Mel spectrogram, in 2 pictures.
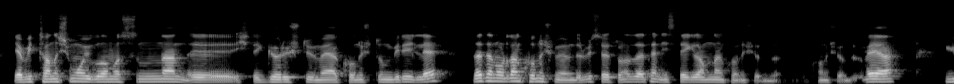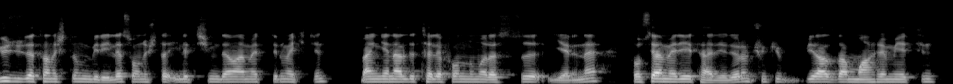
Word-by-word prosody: Ya 115 0 +5
bir 125 0 -2
tanışma 130 +2 +1
uygulamasından, 125 -1 +1
eee, 110 0 +1
işte, 105 - -7
görüştüğüm 115 +1 -1
veya 105 -1 +1
konuştuğum 110 +1 -4
biriyle 125 +6 +1 0.3
zaten 150 +1 +5
oradan 145 +1 +2
konuşmuyorumdur, 115 -7 -3
bir 125 - -5
süre 115 -3 -1
sonra 115 +2 -4
zaten 120 0 0
Instagram'dan 110 0 -1
konuşuyumdur 95 0 -10 0.3
konuşuyorumdur 100 0 -11
veya 130 0 +5 0.4
yüz 140 +3 +1
yüze 135 0 +2
tanıştığım 135 -1 -2
biriyle 115 +2 +1
sonuçta 125 -1 -3
iletişimi 125 0 -5
devam 120 0 +2
ettirmek 120 0 -5
için 130 +2 -11 0.3
ben 125 0 +3
genelde 125 0 +2
telefon 125 0 0
numarası 115 +1 0
yerine 105 +9 -2 0.3
sosyal 130 +3 +5
medyayı 125 0 +2
tercih 100 -2 +1
ediyorum. 120 +6 -1
Çünkü 125 0 -10 0.2
biraz 120 -1 +4
daha 120 - +6
mahremiyetin, 120 +1 -1
120 Hz, 135 wpm, -22 LUFS, 115-125 Hz, 0.4 s, daha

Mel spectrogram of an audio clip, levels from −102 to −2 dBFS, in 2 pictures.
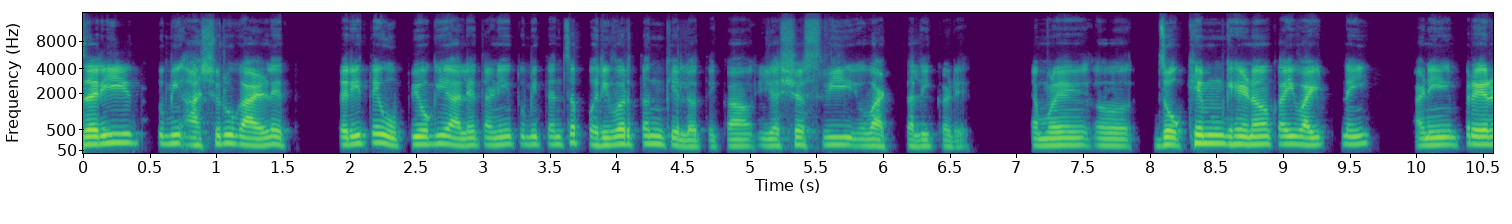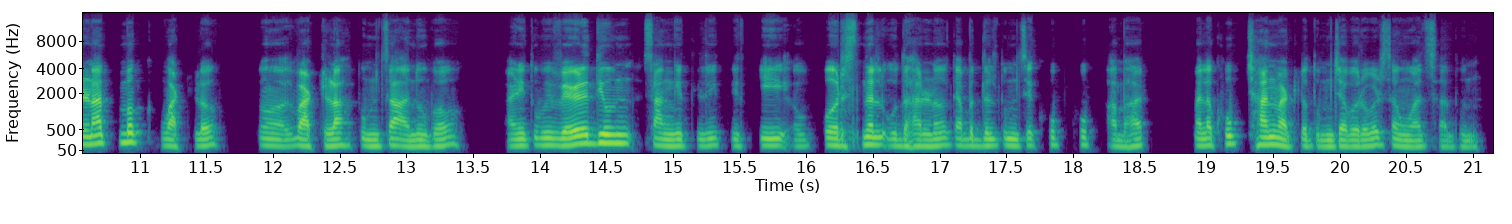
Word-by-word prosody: जरी 165 +3 +8 0.3
तुम्ही 175 +1 +1
अश्रू 175 +6 +1
गाळलेत 150 0 +4 0.4
तरी 155 +3 +4
ते 195 - +3
उपयोगी 160 +1 +2
आलेत 145 0 +1
आणि 150 +2 0
तुम्ही 160 0 -4
त्यांचं 160 +4 -3
परिवर्तन 165 +3 +1
केलंत 120 -4 -3
एका 130 +2 -4
यशस्वी 140 +3 -2 0.3
वाटचालीकडे. 125 -2 -4 0.5
त्यामुळे 140 +1 +1 0.2
अ, 135 -1 -2 0.3
जोखीम 180 +4 +4
घेणं 165 -1 +5
काही 165 0 +3
वाईट 155 -1 +3
नाही 165 +2 -1 0.4
आणि 145 +2 +2 0.2
प्रेरणात्मक 180 +5 +4
वाटलं 135 +2 -2 0.3
अ, 140 - -6 0.2
...वाटला 130 0 +3
तुमचा 135 +1 -1
अनुभव 125 +4 -2 0.4
आणि 130 +1 0
तुम्ही 145 0 -1
वेळ 155 +6 +8
देऊन 185 0 +5 0.2
सांगितली 130 -1 -3
इतकी 135 +1 -3
अ, 125 - -11 0.2
पर्सनल 145 +2 +2
उदाहरणं 130 +1 -2
त्याबद्दल 135 -1 -3
तुमचे 140 0 -3
खूप 150 -1 -10
खूप 150 -1 -8
आभार. 125 +1 -4 0.4
मला 135 +1 +1
खूप 170 0 -3
छान 155 0 +5
वाटलं 130 -2 0
तुमच्याबरोबर 125 +2 -2
संवाद 120 -3 -3
साधून. 120 -2 -11
145 Hz, 145 wpm, -25 LUFS, 130-160 Hz, 0.5 s, जरी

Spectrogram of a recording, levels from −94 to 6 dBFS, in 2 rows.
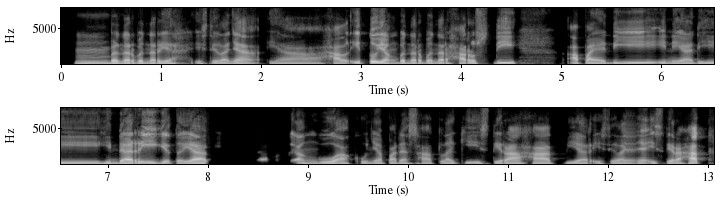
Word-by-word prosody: Mmm, 180 +4 0
benar 130 -3 +4
benar 125 0 +2
ya, 115 0 +1 0.2
istilahnya, 120 +5 -1
ya, 110 -2 -5
hal 120 0 +1
itu 175 +6 +5
yang 155 -7 +5
benar-benar 125 0 +1
harus 130 +2 0
di 130 -3 +2 0.6
apa - - +1
ya, 105 0 +1
di 130 - -2 0.5
ini 145 -1 -2
ya, 115 - +1
dihindari, 130 +8 +2
gitu 130 -6 -1
ya? 125 +5 +6 0.5
Nggak - - -10 0.2
menganggu 115 +1 -2
akunya 115 +1 -4
pada 110 -3 -3
saat 110 0 -6
lagi 110 +4 -5
istirahat, 125 -1 0
biar 110 -1 -2
istilahnya, 120 +3 -4
istirahat, 130 +7 +3
125 Hz, 140 wpm, -23 LUFS, 115-135 Hz, 0.6 s, ya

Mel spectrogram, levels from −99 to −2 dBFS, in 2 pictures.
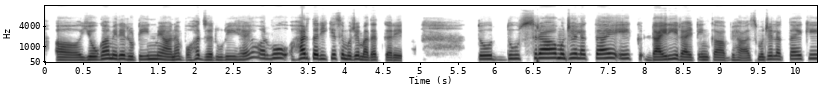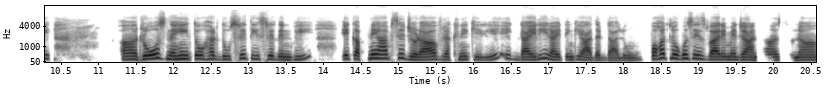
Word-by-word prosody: अ, 165 -2 -1
योगा 190 +8 +2
मेरे 240 -1 +3
रूटीन 200 +1 -2
में 220 - +1
आना 185 +1 0
बहुत 215 +8 -3
ज़रूरी 180 +2 -4
है 195 +7 -3
और 265 -7 -3
वो 270 +1 0
हर 275 +2 +8
तरीके 255 -1 +3
से 255 - 0
मुझे 220 -1 +1
मदद 175 -2 0
करे। 155 -2 -2 1.0
तो 225 +1 +3 0.2
दूसरा 280 +4 +4
मुझे 275 0 +3
लगता 270 0 +1
है 285 +1 +3
एक 255 0 -4
डायरी 200 +7 +4
राइटिंग 175 -1 -1
का 165 -1 -2
अभ्यास। 145 -2 -7
मुझे 205 +4 -2
लगता 210 +2 -4
है 230 - 0
कि 255 0 -6 1.0
अ, 200 +1 +2
रोज़ 240 +4 +6
नहीं 225 +2 +3
तो 230 0 +4
हर 225 -2 -1
दूसरे-तीसरे 220 +3 -4
दिन 185 -2 -1
भी 190 +2 -6 0.6
एक 235 0 0
अपने 250 +5 +3
आप 255 - +3
से 280 -1 -3
जुड़ाव 185 +1 +2
रखने 190 +2 -5
के 180 -3 -6
लिए 180 +8 -5 0.2
एक 205 -6 -12
डायरी 185 +9 0
राइटिंग 180 -3 -2
की 195 - -5
आदत 160 +1 -3
डालूँ। 150 0 -5 0.3
बहुत 275 +5 +2
लोगों 260 -1 +4
से 255 -1 -1
इस 230 -3 -3
बारे 190 -1 +4
में 190 - 0
जाना, 175 0 -1
सुना 165 -1 -5
205 Hz, 180 wpm, -21 LUFS, 175-245 Hz, 1.0 s, हर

